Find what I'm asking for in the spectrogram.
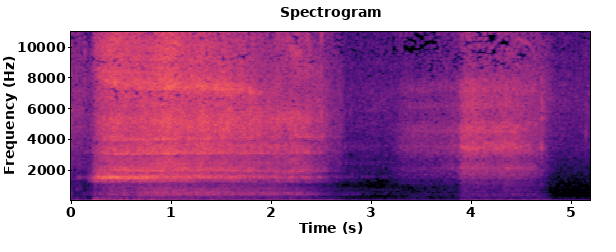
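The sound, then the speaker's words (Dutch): Breathing exercise exhales: a long, loud, breathy exhale, then a pause and a shorter, fainter breath out. Both are heard alone, with no talk over them. “En we ademen terug uit.”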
